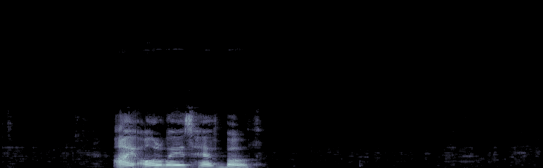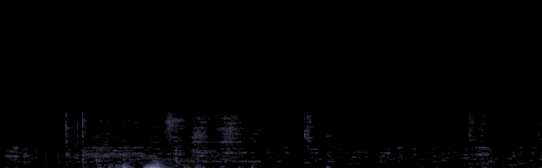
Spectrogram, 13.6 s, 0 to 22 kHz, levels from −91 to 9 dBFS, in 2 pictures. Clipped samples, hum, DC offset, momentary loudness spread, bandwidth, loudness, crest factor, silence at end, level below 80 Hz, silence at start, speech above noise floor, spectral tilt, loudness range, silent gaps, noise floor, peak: under 0.1%; none; under 0.1%; 6 LU; 7.6 kHz; -23 LUFS; 24 dB; 4.8 s; -80 dBFS; 1.45 s; 65 dB; -3.5 dB/octave; 8 LU; none; -87 dBFS; -6 dBFS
